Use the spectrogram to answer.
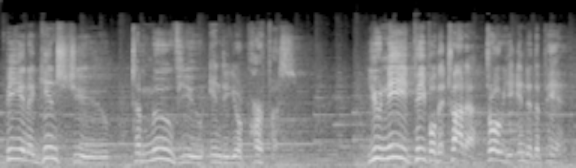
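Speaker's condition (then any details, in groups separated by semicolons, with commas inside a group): No condition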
